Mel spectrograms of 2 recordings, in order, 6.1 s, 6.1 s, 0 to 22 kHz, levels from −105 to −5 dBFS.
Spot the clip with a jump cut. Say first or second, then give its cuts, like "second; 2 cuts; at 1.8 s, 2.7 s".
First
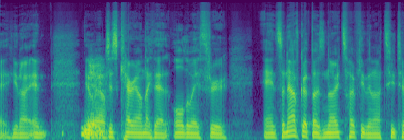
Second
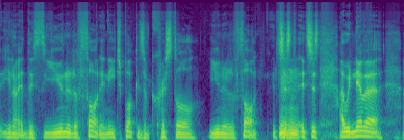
second; 1 cut; at 2.2 s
